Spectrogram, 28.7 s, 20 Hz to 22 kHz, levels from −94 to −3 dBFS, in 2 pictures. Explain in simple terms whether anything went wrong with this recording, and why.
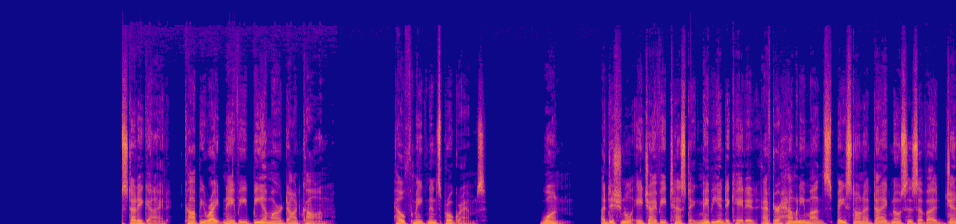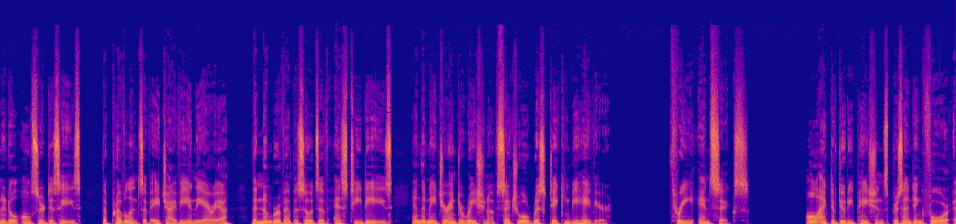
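The clip has a cut-off start. The first 1.84 seconds are dead digital silence, and then the speech jumps in abruptly in the middle of a sound with no natural beginning. The recording or stream started late and missed the opening.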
